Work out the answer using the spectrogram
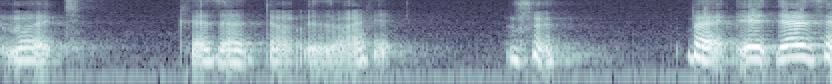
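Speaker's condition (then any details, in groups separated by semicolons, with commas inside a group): Spinal muscular atrophy type 2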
